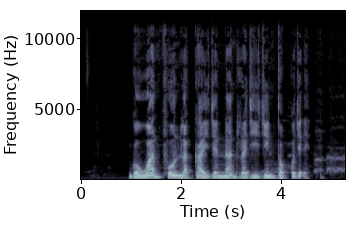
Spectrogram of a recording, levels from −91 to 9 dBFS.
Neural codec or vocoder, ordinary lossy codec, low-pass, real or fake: none; Opus, 64 kbps; 10.8 kHz; real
